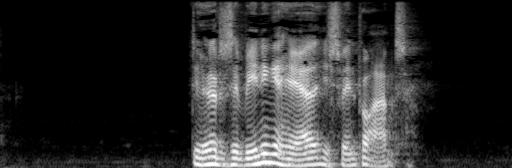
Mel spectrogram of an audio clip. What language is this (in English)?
Danish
